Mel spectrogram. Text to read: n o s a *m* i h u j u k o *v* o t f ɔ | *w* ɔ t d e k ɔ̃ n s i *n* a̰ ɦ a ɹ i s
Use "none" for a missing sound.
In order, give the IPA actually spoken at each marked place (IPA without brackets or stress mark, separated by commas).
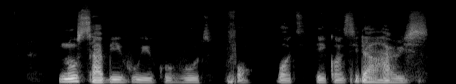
b, v, b, d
